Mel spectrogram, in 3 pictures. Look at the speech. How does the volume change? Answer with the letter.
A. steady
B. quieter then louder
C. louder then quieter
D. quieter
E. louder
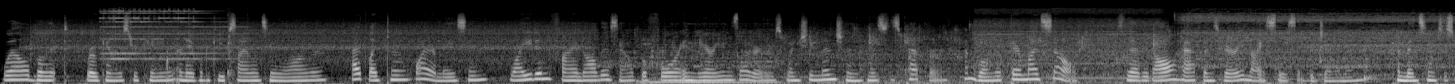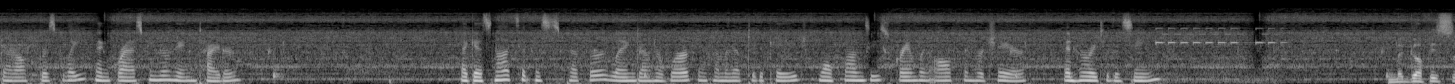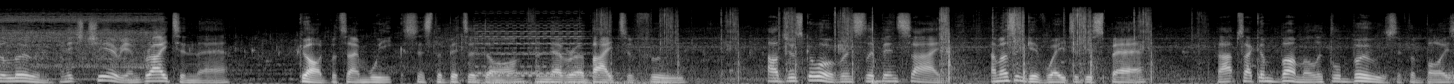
A.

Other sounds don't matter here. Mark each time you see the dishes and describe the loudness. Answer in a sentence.
You can't hear the dishes here.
